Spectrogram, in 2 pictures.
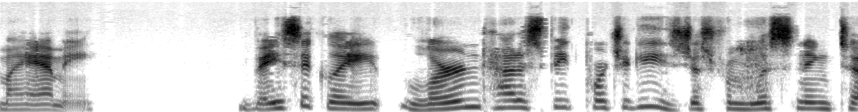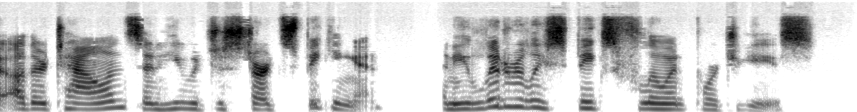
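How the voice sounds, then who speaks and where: A woman with a plain, everyday voice and a medium pitch talks at a fairly quick pace, with a dry, close sound with no echo. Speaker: voice actress. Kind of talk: interview answer. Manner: conversational, talkative.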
